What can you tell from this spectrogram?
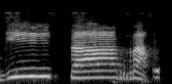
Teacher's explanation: En la oralidad, yo digo guitarra. Gui, suena la I, pero no suena la U.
